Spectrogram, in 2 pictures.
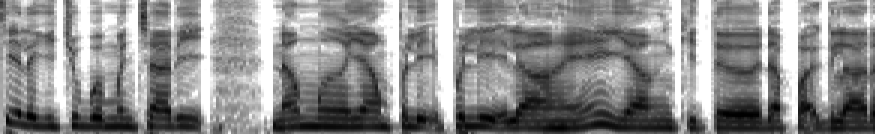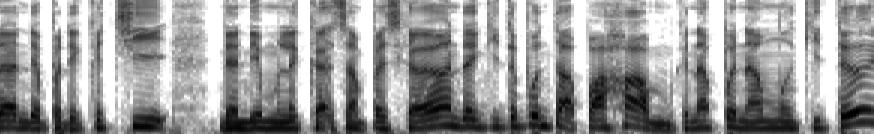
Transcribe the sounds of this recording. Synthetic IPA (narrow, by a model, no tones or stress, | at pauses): ɪlaɡit͡ʃubəmə̃ɲt͡ʃaɾinãmə̃jaŋpəlɪʔpəlɪʔlahejaŋkit̪ədapat̪̚ɡəlaɾandaɾipadakət͡ʃɪʔdandiəmə̃ləkat̪̚sampajsə̥kaɾaŋdank̬it̪̬əp̬ʊnt̪aʔpahamkənapənãmə̃kit̪ə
